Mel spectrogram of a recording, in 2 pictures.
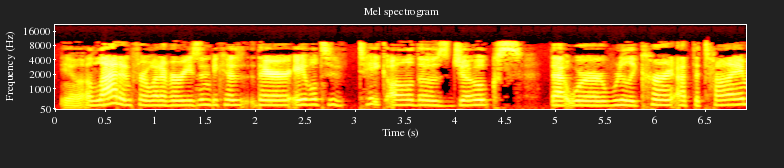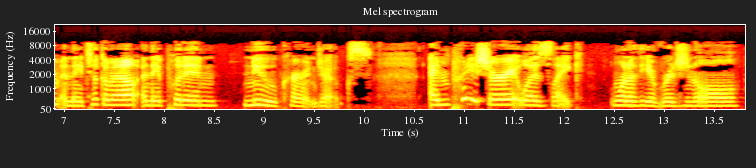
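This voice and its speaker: A woman's voice: on the high side, steady tone, moderate pace, a bit bright, no echo. A woman co-hosting a film podcast, chatting in a loose, conversational storytelling way peppered with "like". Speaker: podcast co-host reviewing animated films. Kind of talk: casual chat.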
